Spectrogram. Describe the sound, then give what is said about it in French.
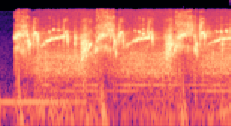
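A common starling's alarm call: harsh, grating bird calls mixed with sharp chirps, repeated in three loud bursts with brief dips between, no voices present. “C'est cri d'alerte d'un étourneau.”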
